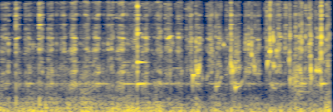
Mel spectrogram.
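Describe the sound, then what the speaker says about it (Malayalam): An egg beaten by hand for a plant fertilizer, a quick, steady scratchy whisking of a utensil against the container, close and moderately loud, with no talking. "ഈ മുട്ടയാണെങ്കിൽ നമുക്ക് നല്ലതുപോലെ ഒന്ന് പൊട്ടിച്ച് അടിച്ചെടുക്കാമേ"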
